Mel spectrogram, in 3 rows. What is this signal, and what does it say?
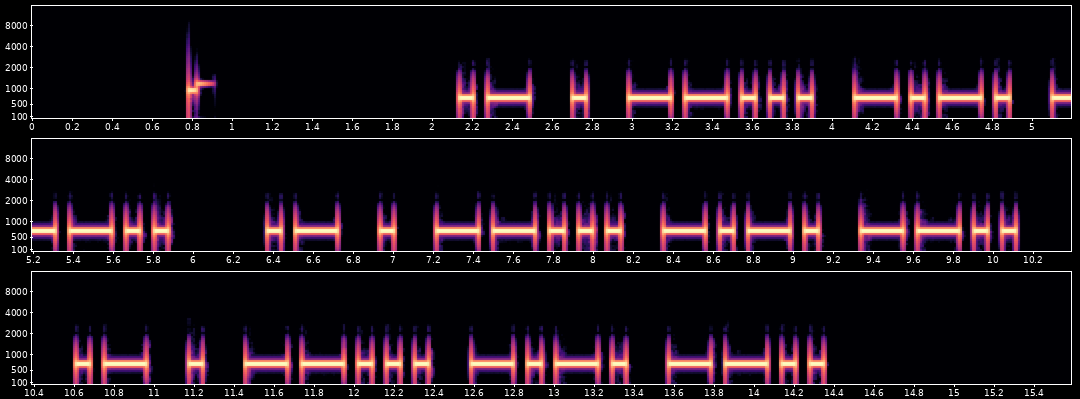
Morse code, heard as a keyed tone, about 17 wpm, 700 Hz. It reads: AE7CZ AE7CZ AE7CZ
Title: USA Call Signs Repeated 3x 17wpm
